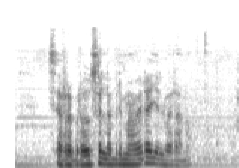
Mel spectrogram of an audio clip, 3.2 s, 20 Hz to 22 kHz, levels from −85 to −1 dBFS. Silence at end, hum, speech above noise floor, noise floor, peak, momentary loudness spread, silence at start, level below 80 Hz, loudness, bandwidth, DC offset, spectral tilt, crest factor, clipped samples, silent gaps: 0.65 s; none; 28 dB; -55 dBFS; -10 dBFS; 17 LU; 0.65 s; -56 dBFS; -28 LUFS; 11.5 kHz; under 0.1%; -6.5 dB/octave; 18 dB; under 0.1%; none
